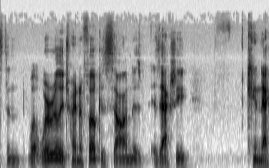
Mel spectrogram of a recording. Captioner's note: none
